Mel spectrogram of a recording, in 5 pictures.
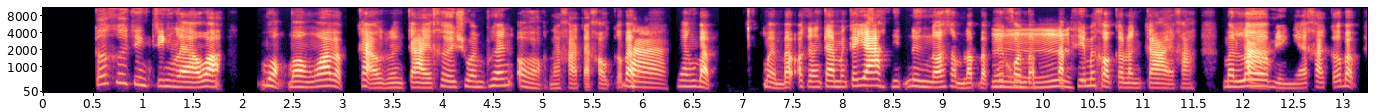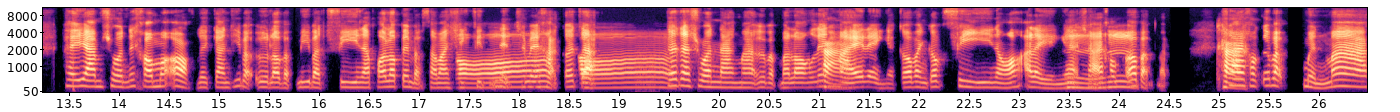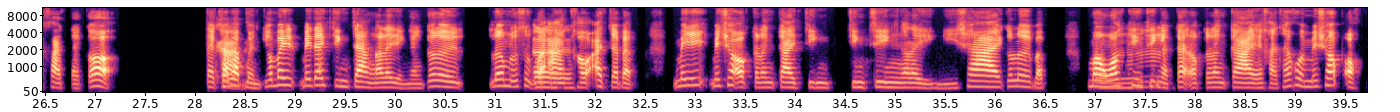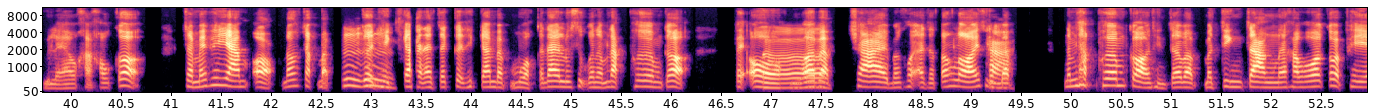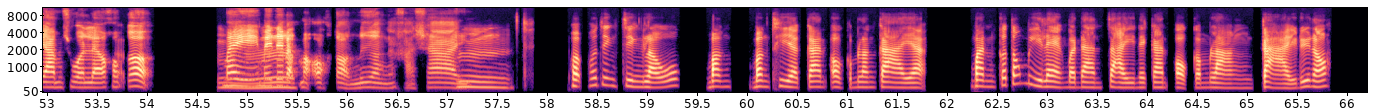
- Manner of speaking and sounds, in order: tsk; other background noise; tapping; other noise; laughing while speaking: "น้ำหนัก"
- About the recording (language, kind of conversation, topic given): Thai, unstructured, คุณคิดว่าการออกกำลังกายช่วยเปลี่ยนชีวิตได้จริงไหม?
